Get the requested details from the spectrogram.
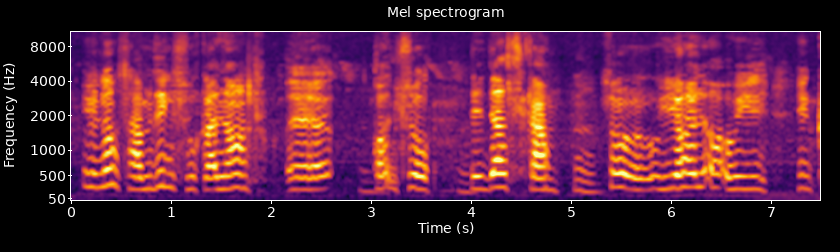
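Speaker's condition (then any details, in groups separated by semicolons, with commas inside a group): Cerebral palsy; from birth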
